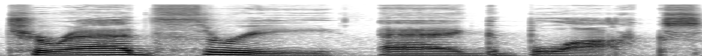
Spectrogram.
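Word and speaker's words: Terad3 AG Blocks: product, which was specifically Terad-3 ad blocks. So let me repeat that again because I mispronounced it. Terad-3 ag blocks.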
